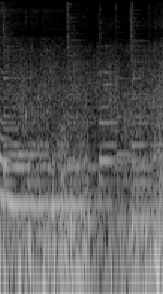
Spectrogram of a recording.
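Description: Background song: a long held note and a few changing notes between sung lines.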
